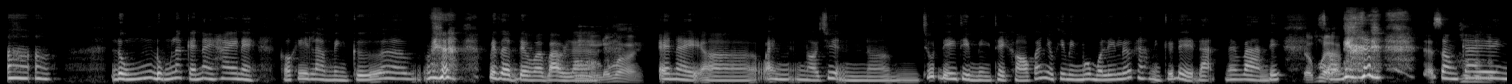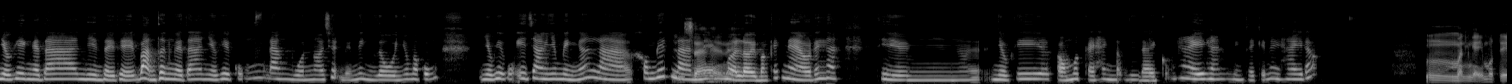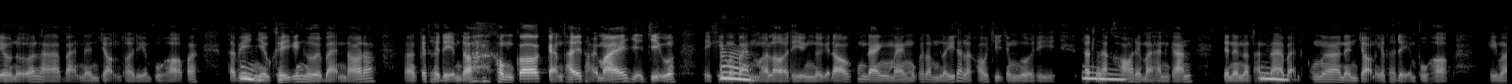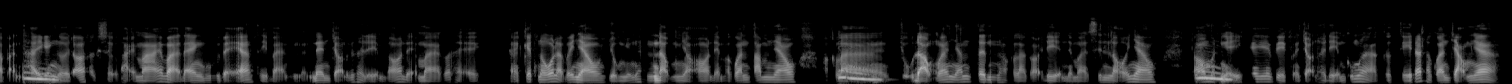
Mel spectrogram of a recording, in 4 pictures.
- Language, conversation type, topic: Vietnamese, advice, Làm thế nào để xin lỗi sau một cuộc cãi vã và lấy lại lòng tin của người đó?
- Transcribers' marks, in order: laugh; tapping; static; "nước" said as "lước"; laugh; laugh; other background noise; distorted speech; laughing while speaking: "đó"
